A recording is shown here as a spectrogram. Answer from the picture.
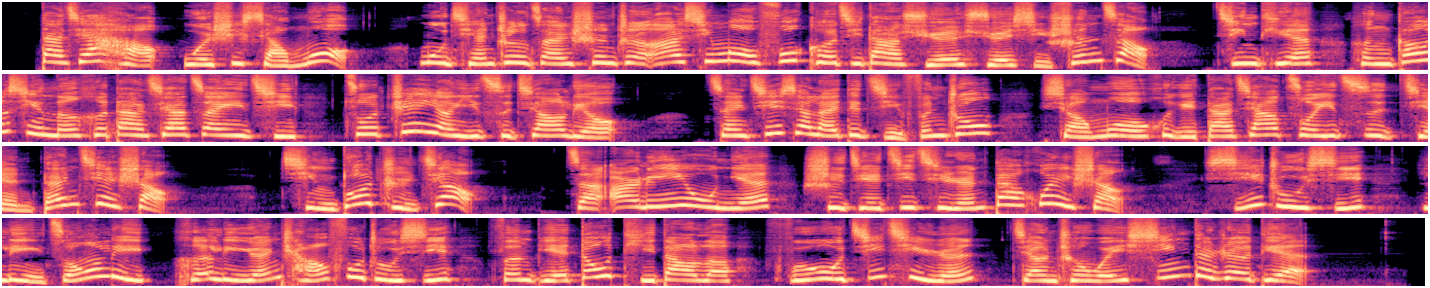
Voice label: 女-模仿-卡通人机器人

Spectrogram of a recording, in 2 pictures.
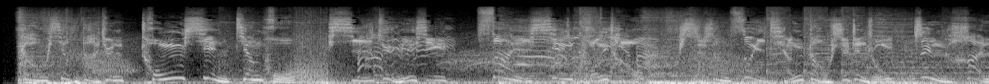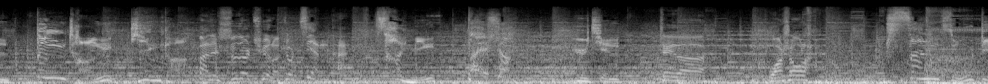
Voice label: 男 片花

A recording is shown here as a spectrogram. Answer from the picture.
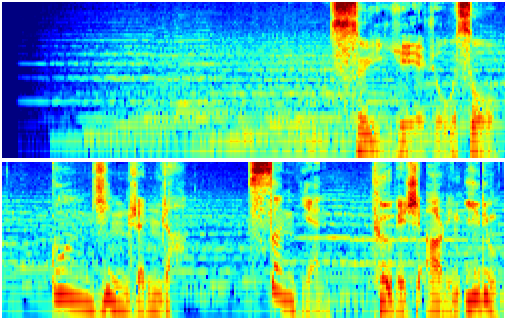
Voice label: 男 专题 交警

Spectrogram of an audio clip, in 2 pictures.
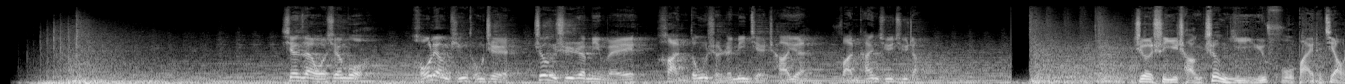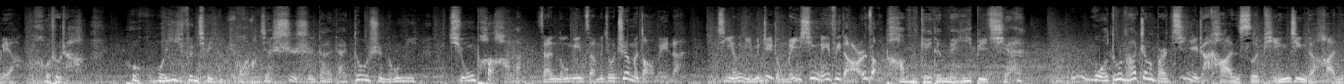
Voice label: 男 专题; 人民的名义

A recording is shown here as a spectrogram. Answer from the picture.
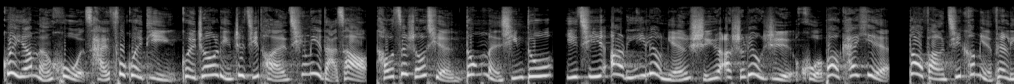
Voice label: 女 广告 房产; 东门新都

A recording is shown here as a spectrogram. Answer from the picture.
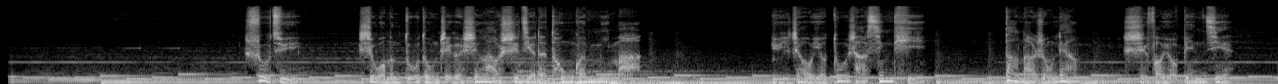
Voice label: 男 专题 科技神秘

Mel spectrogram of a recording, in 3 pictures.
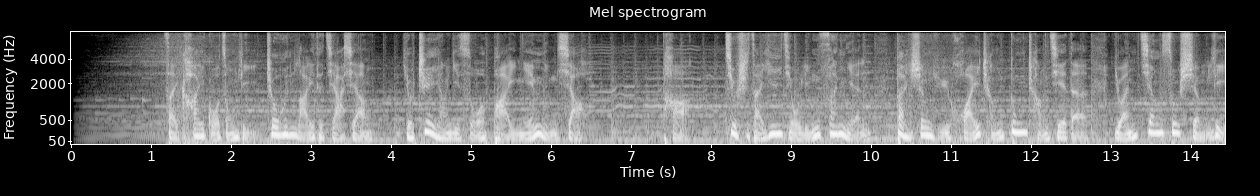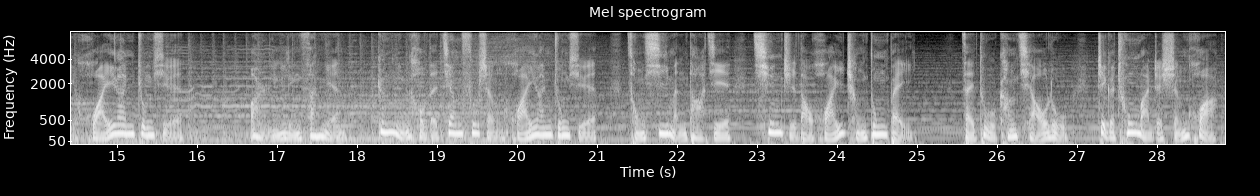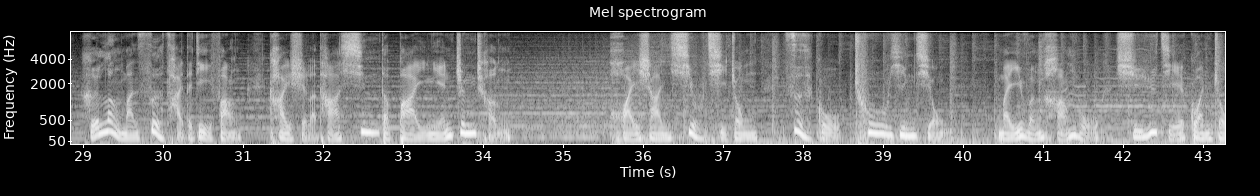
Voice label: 男 专题 学校宣传片

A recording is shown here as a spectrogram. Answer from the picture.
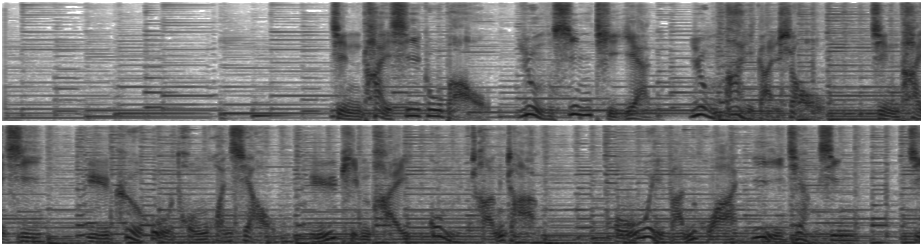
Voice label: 男99-广告-珠宝广告

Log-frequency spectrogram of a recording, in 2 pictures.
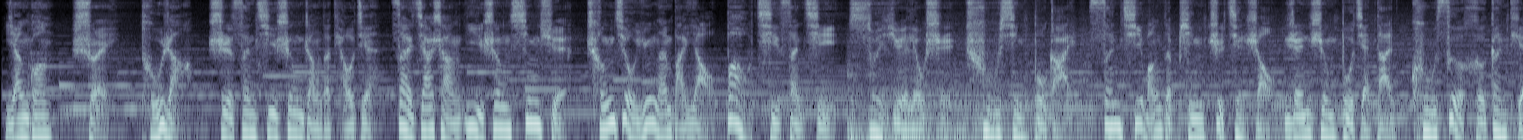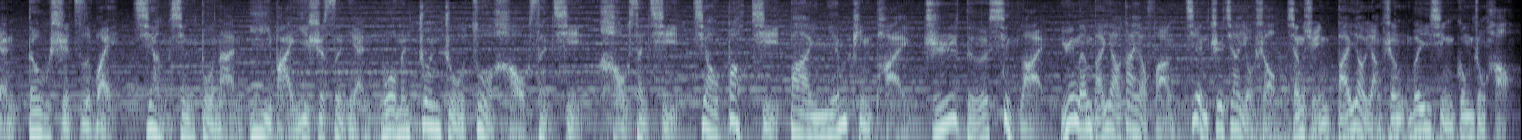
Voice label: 男 广告; 云南白药豹七三七节E

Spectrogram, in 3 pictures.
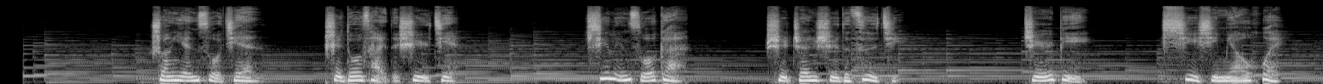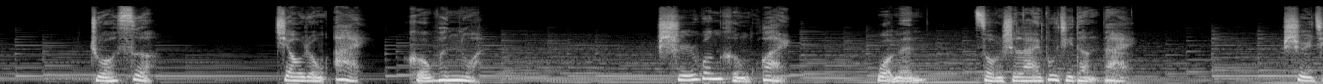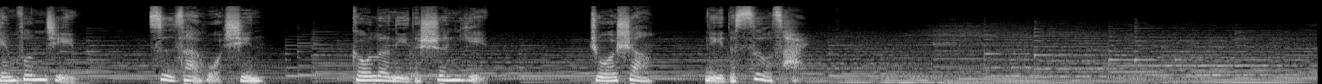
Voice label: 女 解说; 画心

